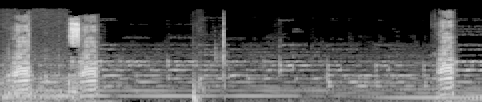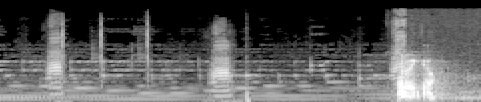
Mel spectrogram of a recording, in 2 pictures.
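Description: Ducks at a pond in Terraria: a handful of sparse, fairly quiet quacks spaced over a soft musical backdrop, ending in a louder burst.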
